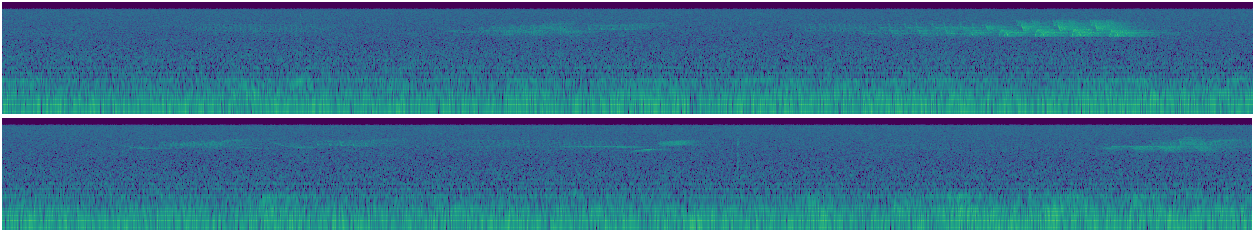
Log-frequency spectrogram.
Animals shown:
Chipping Sparrow (Spizella passerina), Black-throated Blue Warbler (Setophaga caerulescens), Hooded Warbler (Setophaga citrina), Black-throated Green Warbler (Setophaga virens), Ovenbird (Seiurus aurocapilla)

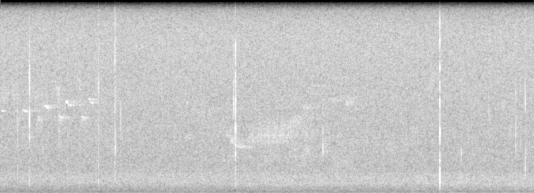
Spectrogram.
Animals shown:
Black-throated Blue Warbler (Setophaga caerulescens), Blackburnian Warbler (Setophaga fusca)

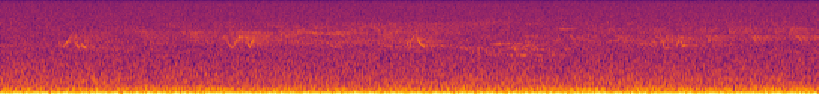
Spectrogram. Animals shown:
Ovenbird (Seiurus aurocapilla), Black-throated Blue Warbler (Setophaga caerulescens), Red-eyed Vireo (Vireo olivaceus)

